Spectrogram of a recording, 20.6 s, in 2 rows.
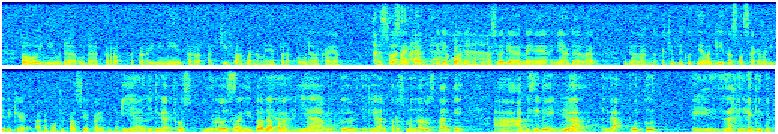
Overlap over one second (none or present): present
